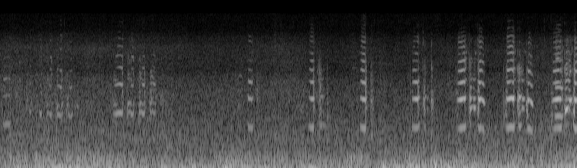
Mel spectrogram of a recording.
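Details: Australasian gannets at the Point Danger colony near Portland, Victoria, Australia: quick series of short, clipped harsh notes increasing toward the end, from several birds, backed by heavy low rumble of wind and waves.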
